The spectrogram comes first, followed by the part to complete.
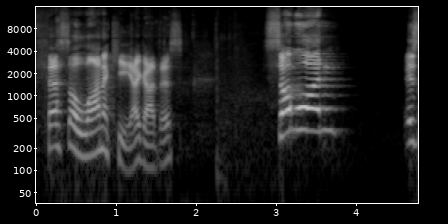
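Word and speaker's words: Thessaloniki: in our new city it's pronounced the Thessalon key I got this someone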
